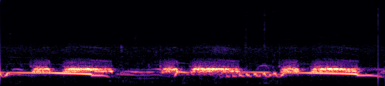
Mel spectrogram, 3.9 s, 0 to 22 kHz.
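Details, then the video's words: Spotted dove, breeding condition, 12 December 2022: three deep coo phrases, each opening with a long gliding tone and followed by a rough, vibrating burst, about one phrase per second. "EMUSI KUAT BURUNG PUTER DEKUKUR LAGI BIRAHI"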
